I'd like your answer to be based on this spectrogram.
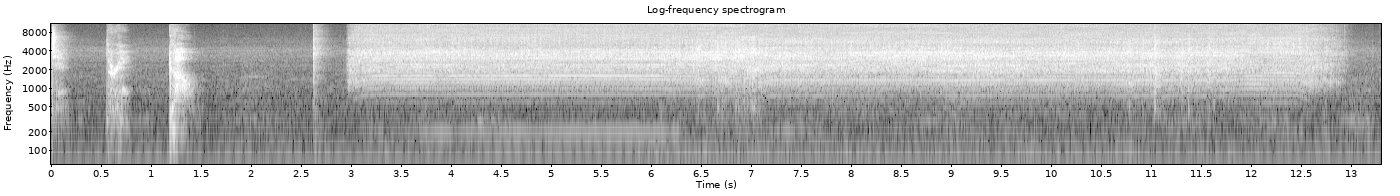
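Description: A Roto Clipper electric nail trimmer runs on a nail: a few coughs and throat-clears first, then a steady, close, high-pitched electric whir that holds for about ten seconds before it stops.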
